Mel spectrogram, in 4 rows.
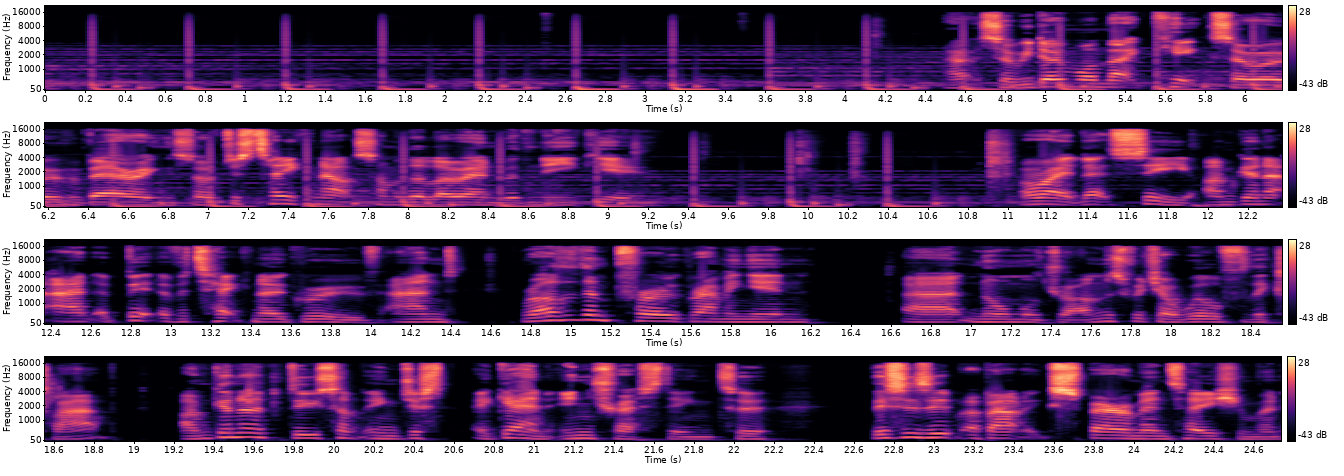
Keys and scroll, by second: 10.7 space, 11.2 super+s, 19.5 super+t.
